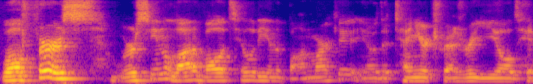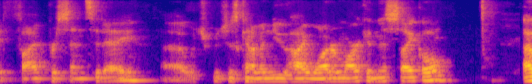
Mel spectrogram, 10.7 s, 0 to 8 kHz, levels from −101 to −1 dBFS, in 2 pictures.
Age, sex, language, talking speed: 20-39, male, English, 195 wpm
